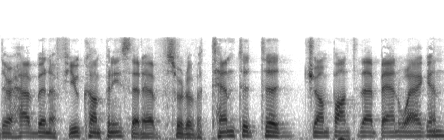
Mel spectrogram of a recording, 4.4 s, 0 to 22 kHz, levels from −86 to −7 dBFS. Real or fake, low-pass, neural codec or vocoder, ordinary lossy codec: real; 7.2 kHz; none; AAC, 48 kbps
